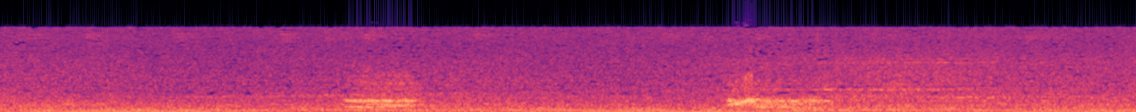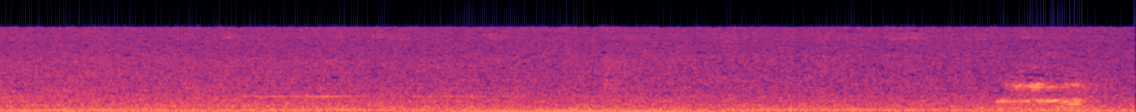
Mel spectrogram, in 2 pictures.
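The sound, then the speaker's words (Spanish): Strange roars in a paranormal recording surface as a few faint, low growling bursts through a steady, dense hiss that fills the whole recording. “tras escuchar lo grabado, me di cuenta de que habían aparecido unos rugidos extraños que poco a poco se iban transformando en palabras.”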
